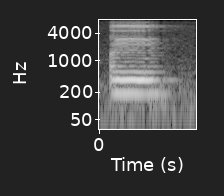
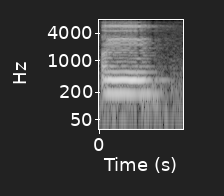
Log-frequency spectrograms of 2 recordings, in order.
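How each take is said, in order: First: The word has a weak, reduced vowel. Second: The word has a weak, reduced vowel.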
